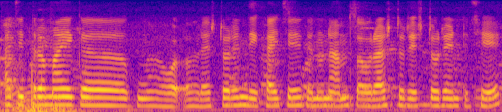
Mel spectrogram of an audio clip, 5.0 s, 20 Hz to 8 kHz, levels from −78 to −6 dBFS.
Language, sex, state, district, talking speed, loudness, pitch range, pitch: Gujarati, female, Gujarat, Gandhinagar, 165 wpm, -16 LUFS, 190-210 Hz, 195 Hz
